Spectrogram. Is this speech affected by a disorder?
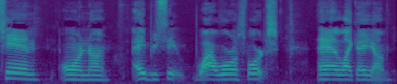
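Yes: cerebral palsy; diagnosed at early age, more than 30 operations, uses wheelchair; age 46.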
